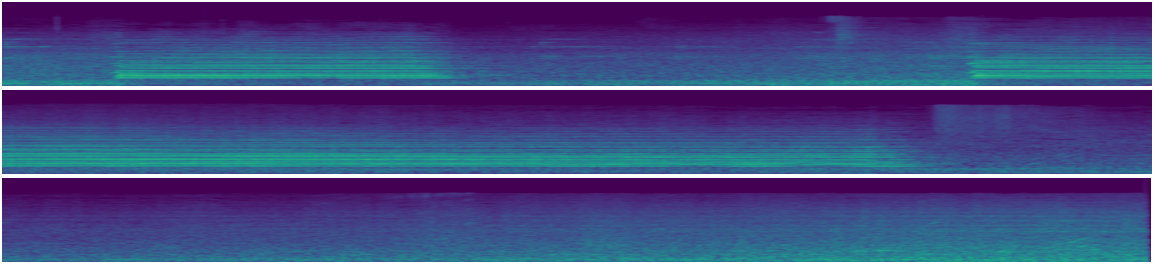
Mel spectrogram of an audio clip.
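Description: Norfolk Southern freight locomotive sounding its multi-chime horn twice: a short blast, then a long one of about five seconds. Then the freight cars roll past with a clickety-clack of wheels on rail joints, growing louder near the end.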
